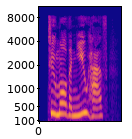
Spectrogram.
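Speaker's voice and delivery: snappy, high-pitched, snapping straight back. A woman answers a much bigger man's taunt: retort. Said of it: "April retorted".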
